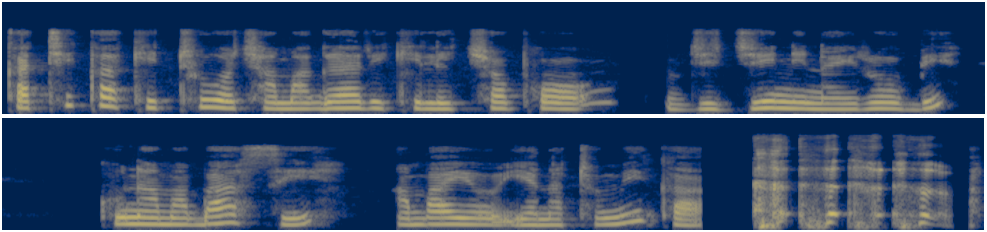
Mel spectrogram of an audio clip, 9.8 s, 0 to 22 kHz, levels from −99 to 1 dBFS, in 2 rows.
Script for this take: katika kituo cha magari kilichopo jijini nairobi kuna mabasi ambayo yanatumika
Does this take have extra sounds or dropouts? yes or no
yes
